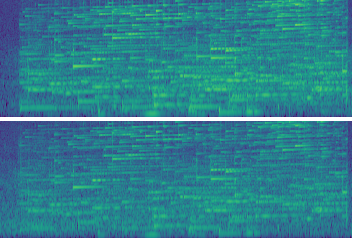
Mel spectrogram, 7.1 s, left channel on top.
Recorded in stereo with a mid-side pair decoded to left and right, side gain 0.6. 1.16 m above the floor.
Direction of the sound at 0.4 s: 25° left.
